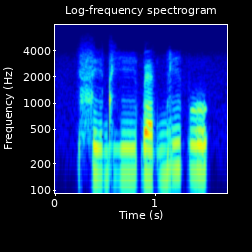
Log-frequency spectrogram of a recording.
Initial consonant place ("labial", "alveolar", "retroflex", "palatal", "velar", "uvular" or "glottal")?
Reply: alveolar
